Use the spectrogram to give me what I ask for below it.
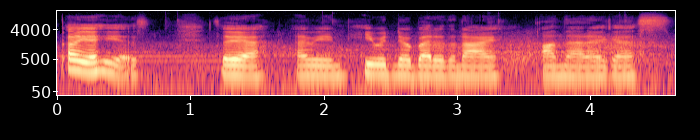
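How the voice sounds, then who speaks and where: On a live stream, a woman with a husky, low voice chats casually with her online audience, rambling, trailing off, restarting, and laughing often. Her tone is steady and her pace moderate, with a bit of hiss or hum in the audio.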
